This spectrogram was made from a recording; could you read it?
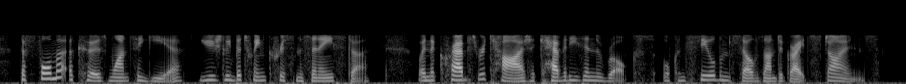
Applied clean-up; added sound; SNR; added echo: none; none; none; none.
